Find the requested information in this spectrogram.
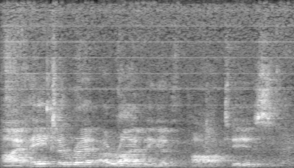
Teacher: the pitch at first is high and then it must come low before we rise but the fall isn't in the nuclear syllable it's before and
